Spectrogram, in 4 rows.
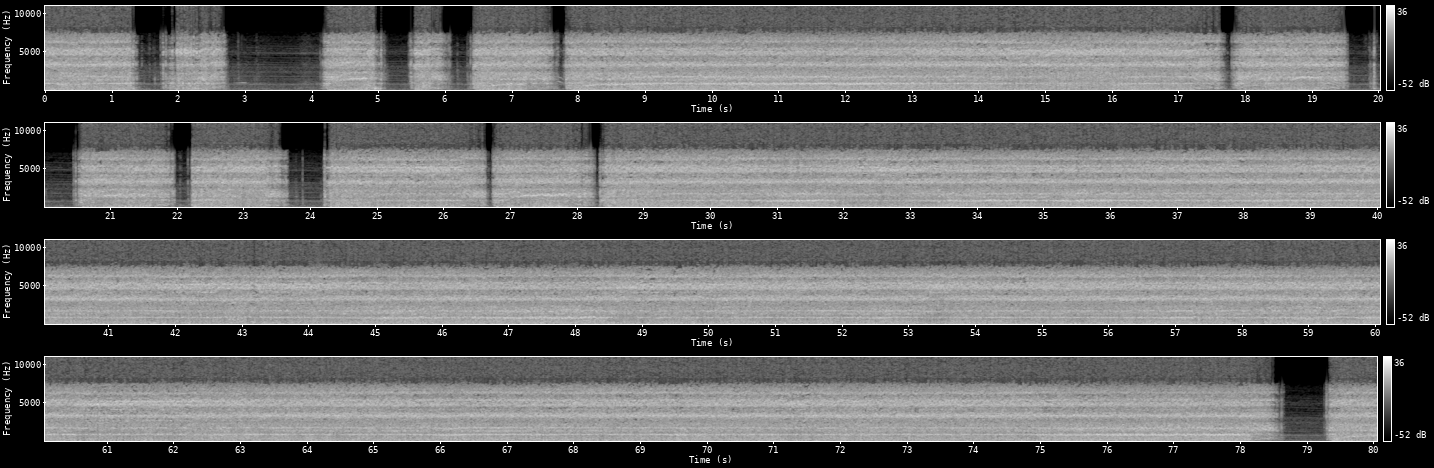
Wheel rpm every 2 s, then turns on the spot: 180, 20, 70, 70, 180, 210, 220, 210, 150, 110, 90, 90, 150, 130, 160, 220, 210, 230, 230, 230, 230, 220, 220, 220, 220, 230, 230, 230, 220, 230, 220, 230, 230, 230, 230, 230, 230, 220, 200, 80.
none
